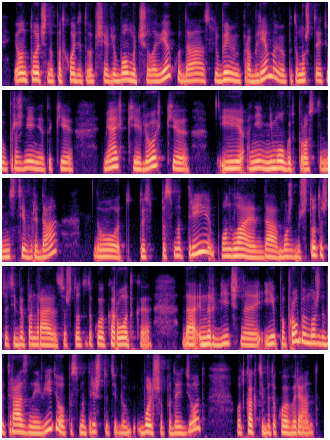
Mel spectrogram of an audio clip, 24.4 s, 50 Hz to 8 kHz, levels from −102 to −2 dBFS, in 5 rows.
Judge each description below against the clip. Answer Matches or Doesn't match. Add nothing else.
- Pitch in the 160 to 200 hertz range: Matches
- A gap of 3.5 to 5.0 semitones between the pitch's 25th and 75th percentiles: Doesn't match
